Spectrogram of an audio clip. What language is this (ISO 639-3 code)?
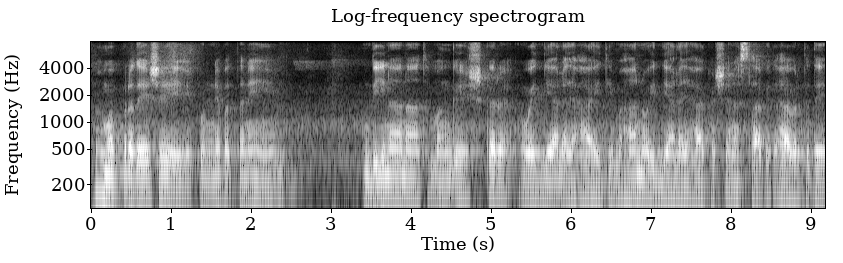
san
